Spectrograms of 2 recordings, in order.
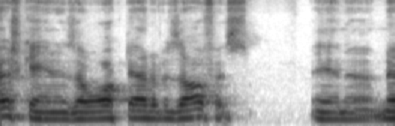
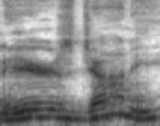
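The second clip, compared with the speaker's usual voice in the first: movie quote; 4 dB quieter, much slower than usual. Retold or imitated. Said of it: "come in there and said".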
